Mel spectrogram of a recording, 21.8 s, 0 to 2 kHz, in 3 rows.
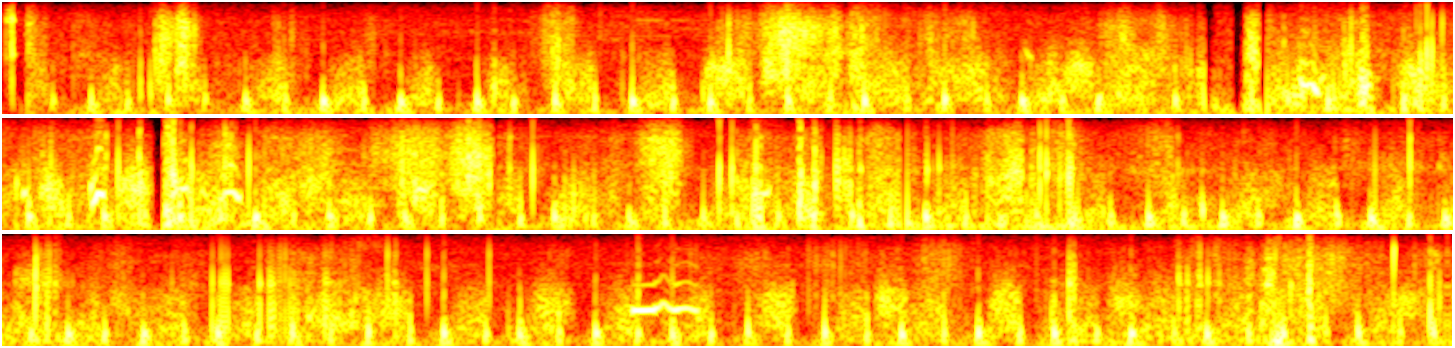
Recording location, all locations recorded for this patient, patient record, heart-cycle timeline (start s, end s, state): mitral valve (MV)
mitral valve (MV)
#Age: Infant
#Sex: Male
#Height: 42.0 cm
#Weight: 4.4 kg
#Pregnancy status: False
#Murmur: Present
#Murmur locations: mitral valve (MV)
#Most audible location: mitral valve (MV)
#Systolic murmur timing: Holosystolic
#Systolic murmur shape: Plateau
#Systolic murmur grading: I/VI
#Systolic murmur pitch: High
#Systolic murmur quality: Harsh
#Diastolic murmur timing: nan
#Diastolic murmur shape: nan
#Diastolic murmur grading: nan
#Diastolic murmur pitch: nan
#Diastolic murmur quality: nan
#Outcome: Abnormal
#Campaign: 2015 screening campaign
0.00	1.05	unannotated
1.05	1.18	diastole
1.18	1.31	S1
1.31	1.40	systole
1.40	1.48	S2
1.48	1.57	diastole
1.57	1.69	S1
1.69	1.78	systole
1.78	1.89	S2
1.89	1.96	diastole
1.96	2.09	S1
2.09	2.16	systole
2.16	2.27	S2
2.27	2.35	diastole
2.35	2.46	S1
2.46	2.52	systole
2.52	2.64	S2
2.64	2.74	diastole
2.74	2.85	S1
2.85	2.92	systole
2.92	3.04	S2
3.04	3.12	diastole
3.12	3.25	S1
3.25	3.32	systole
3.32	3.42	S2
3.42	3.50	diastole
3.50	3.64	S1
3.64	3.71	systole
3.71	3.81	S2
3.81	4.30	unannotated
4.30	4.40	S1
4.40	4.51	systole
4.51	4.60	S2
4.60	4.69	diastole
4.69	4.80	S1
4.80	4.91	systole
4.91	4.98	S2
4.98	5.09	diastole
5.09	5.19	S1
5.19	21.76	unannotated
